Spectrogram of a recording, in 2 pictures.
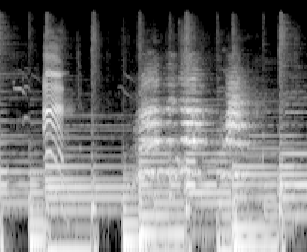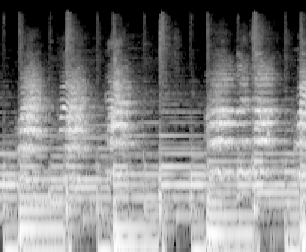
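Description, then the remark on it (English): A voice sings short, rhythmic rubber-duck quacks in a children's song over a bouncy, bass-heavy backing, the imitated calls repeating in steady groups, loud. “It's rubber duck quack, quack, quack, quack.”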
